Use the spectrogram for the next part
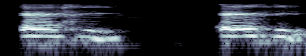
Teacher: Temos um pouco de gutural, a pronúncia, pero ustedes podem pronunciar como se fuera a J em espanhol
